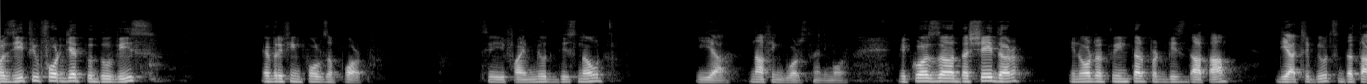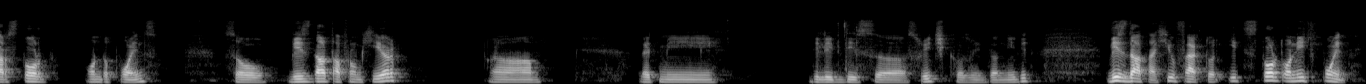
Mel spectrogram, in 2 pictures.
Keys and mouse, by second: 0.1 click, 3.8 shift+click, 6.0 m, 8.6 click, 9.0 m, 10.8 click, 12.0 click, 12.8 click, 13.1 click, 14.6 click, 15.0 click, 17.0 click, 18.2 click, 19.9 click, 20.7 click, 22.2-22.9 typing, 22.9 click.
